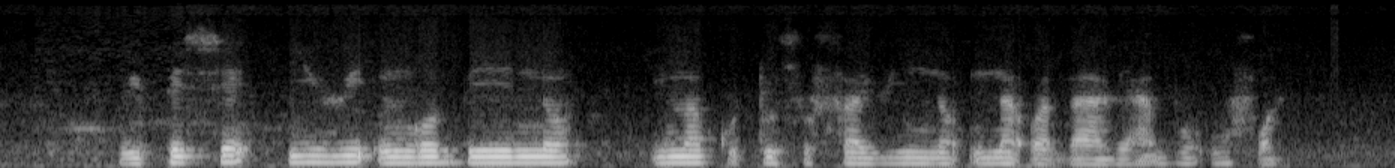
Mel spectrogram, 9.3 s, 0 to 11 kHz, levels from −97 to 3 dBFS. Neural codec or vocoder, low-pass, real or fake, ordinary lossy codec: none; 9.9 kHz; real; Opus, 24 kbps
